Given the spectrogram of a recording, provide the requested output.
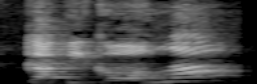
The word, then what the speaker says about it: capicola: It's not where's the gabagool? No. It's capicola.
